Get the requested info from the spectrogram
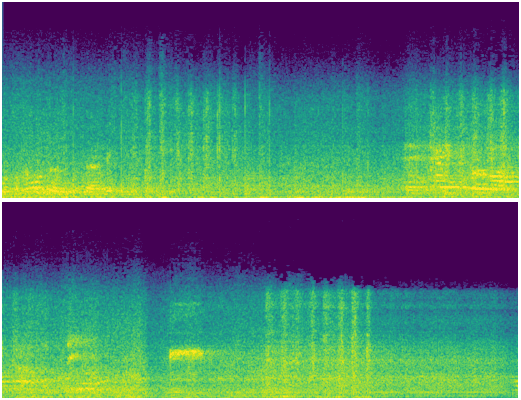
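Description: Passenger train running in at a station with a steady low rumble and regular clicking of wheels over the rails, mixed with the voices of a crowd of passengers. A short high tone sounds about seven seconds in.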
